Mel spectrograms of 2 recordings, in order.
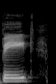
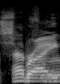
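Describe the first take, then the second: First: No R sound follows the P. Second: An R sound follows the P. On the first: The speaker calls it right. "There's no R in it" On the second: The speaker calls it wrong. "People put an R in it all the time"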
